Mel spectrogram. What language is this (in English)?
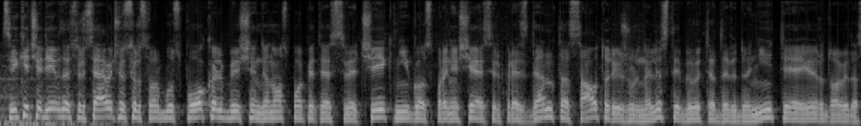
Lithuanian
